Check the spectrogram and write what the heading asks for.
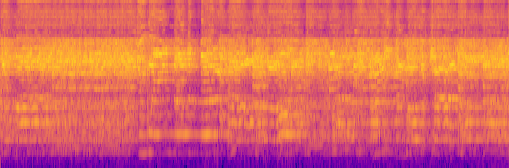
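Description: A vinyl record of a sung song playing on a homemade turntable, heard through a portable cassette boombox wired up as its amplifier and speaker. The sound is thin and tinny, with no bass.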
